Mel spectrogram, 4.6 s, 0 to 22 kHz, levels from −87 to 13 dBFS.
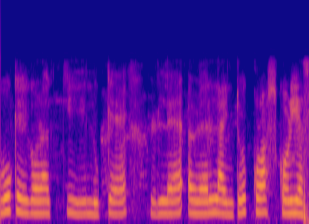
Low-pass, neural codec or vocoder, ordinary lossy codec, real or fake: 7.2 kHz; none; Opus, 16 kbps; real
